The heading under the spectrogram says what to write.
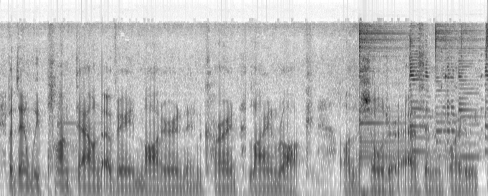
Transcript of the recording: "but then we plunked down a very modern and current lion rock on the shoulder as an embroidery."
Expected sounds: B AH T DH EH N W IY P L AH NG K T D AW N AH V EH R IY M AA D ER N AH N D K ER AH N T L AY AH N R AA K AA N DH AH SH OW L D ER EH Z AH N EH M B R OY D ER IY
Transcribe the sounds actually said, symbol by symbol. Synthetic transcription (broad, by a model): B AH T DH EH N W IY P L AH NG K D AW N AH V EH R IY M AA D ER N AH N K ER AH N T L AY AH N R AA K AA N DH AH SH OW L D ER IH Z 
